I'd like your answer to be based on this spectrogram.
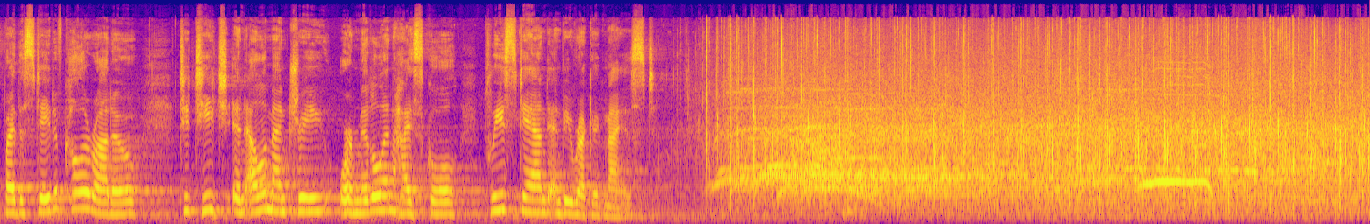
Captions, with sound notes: by the state of Colorado to teach in elementary or middle and high school, please stand and be recognized. (students cheering and applauding)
